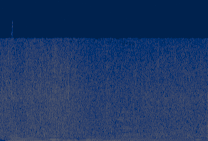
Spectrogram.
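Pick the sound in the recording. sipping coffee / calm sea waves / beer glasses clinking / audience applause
calm sea waves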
